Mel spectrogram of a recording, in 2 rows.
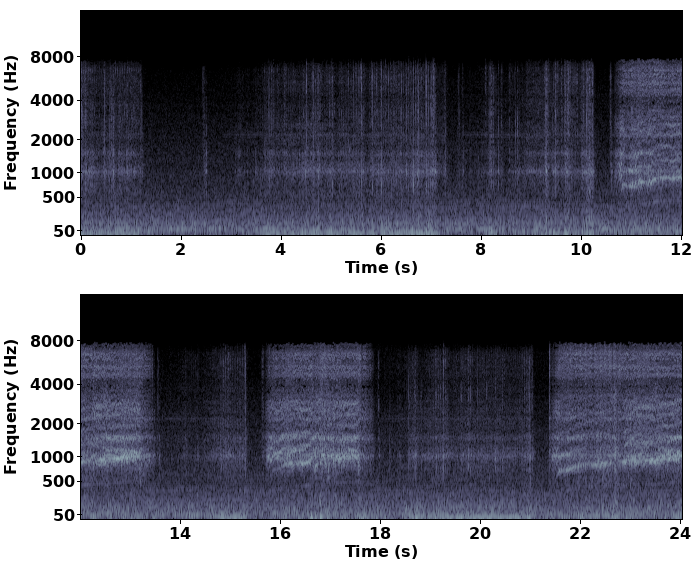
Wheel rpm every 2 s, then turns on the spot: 10, 0, 20, 10, 20, 70, 70, 30, 90, 10, 30, 110.
0-2 4-6 8-10 18-20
